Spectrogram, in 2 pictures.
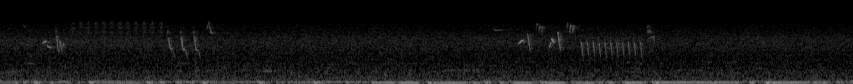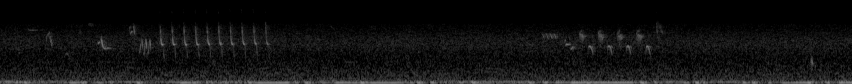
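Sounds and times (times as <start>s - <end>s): low rumble: 0.0s - 9.9s
songbird trilling: 0.2s - 2.4s, 4.8s - 6.9s, 8.7s - 11.4s, 13.8s - 15.4s.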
